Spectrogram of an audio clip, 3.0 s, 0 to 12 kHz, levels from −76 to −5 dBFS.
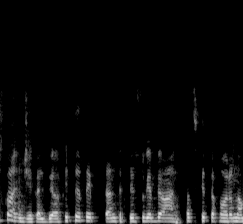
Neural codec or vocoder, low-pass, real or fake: codec, 16 kHz, 16 kbps, FreqCodec, larger model; 7.2 kHz; fake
